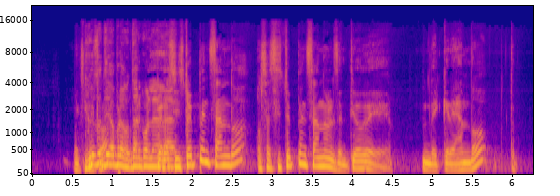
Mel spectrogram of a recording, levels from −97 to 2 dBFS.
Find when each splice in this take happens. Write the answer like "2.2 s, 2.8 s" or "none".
none

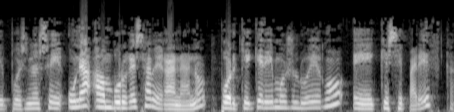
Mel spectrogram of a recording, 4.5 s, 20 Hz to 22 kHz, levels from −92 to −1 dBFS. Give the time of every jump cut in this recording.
2.1 s

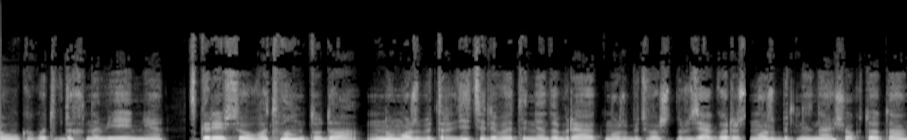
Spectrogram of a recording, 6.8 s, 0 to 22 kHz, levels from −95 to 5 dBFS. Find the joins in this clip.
5.6 s

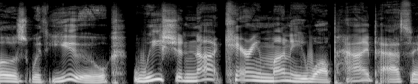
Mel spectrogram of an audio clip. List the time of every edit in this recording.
none

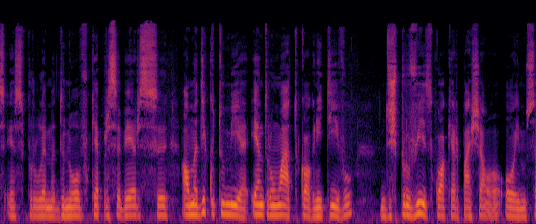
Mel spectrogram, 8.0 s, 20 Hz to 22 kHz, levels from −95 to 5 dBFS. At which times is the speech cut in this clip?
none

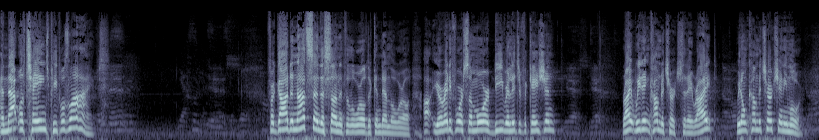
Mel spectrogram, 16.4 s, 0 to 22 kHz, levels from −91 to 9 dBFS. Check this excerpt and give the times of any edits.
none

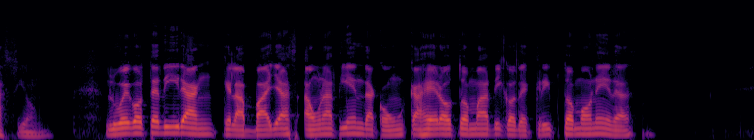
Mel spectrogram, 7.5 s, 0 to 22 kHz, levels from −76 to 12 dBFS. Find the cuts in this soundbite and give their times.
none

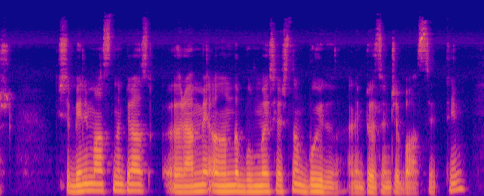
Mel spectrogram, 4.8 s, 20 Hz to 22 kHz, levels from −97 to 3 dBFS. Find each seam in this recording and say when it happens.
none

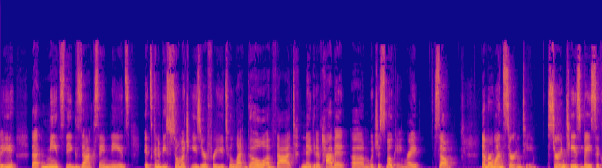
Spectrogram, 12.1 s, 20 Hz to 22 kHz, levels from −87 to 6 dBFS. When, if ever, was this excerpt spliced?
none

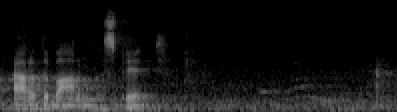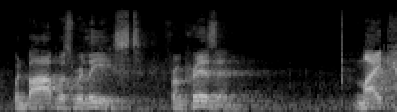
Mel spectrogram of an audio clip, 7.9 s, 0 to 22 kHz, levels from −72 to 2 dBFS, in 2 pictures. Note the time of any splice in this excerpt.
none

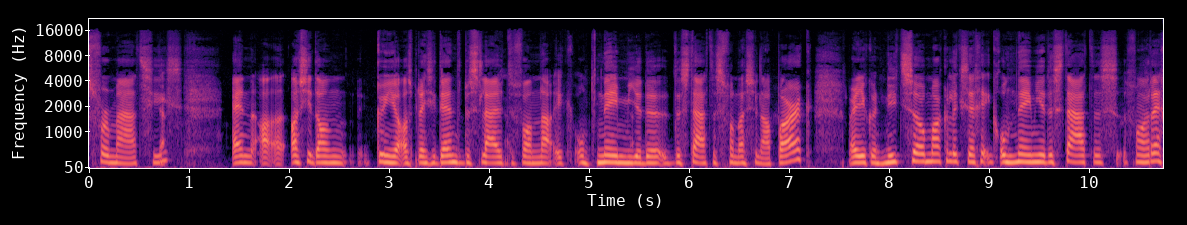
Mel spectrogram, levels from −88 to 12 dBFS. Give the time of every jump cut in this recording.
none

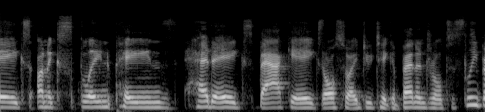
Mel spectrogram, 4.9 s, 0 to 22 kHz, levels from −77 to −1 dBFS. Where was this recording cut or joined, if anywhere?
3.2 s

